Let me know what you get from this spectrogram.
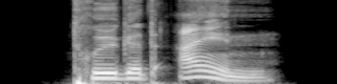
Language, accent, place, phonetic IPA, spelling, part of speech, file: German, Germany, Berlin, [ˌtʁyːɡət ˈaɪ̯n], trüget ein, verb, De-trüget ein.ogg
- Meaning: second-person plural subjunctive II of eintragen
